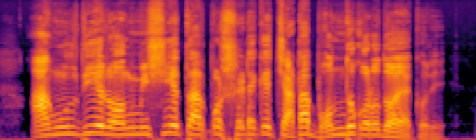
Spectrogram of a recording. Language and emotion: Bengali, disgusted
